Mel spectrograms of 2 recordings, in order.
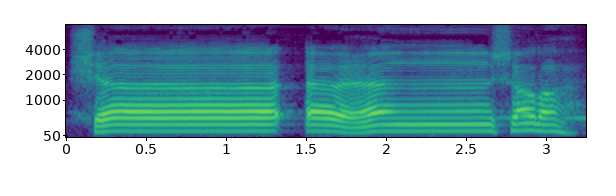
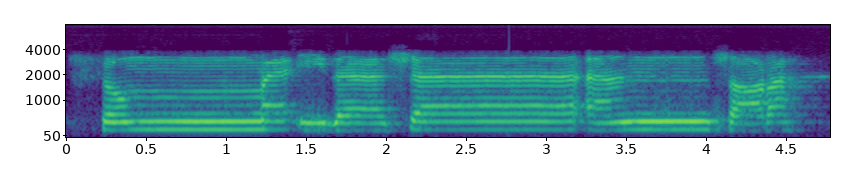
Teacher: الشاء بالنسبه للاصبهاني تحقق الهمزه الاولى وتسهل الثانيه بين بين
